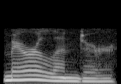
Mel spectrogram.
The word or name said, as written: Marylander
